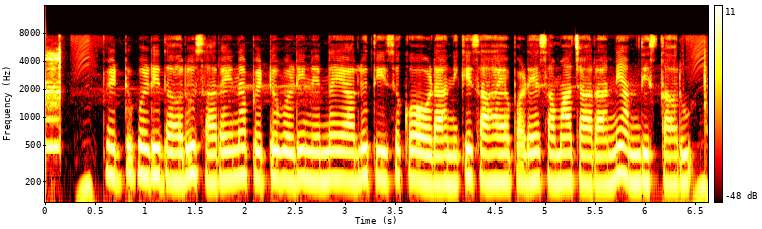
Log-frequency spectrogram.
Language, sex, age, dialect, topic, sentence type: Telugu, female, 31-35, Central/Coastal, banking, statement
